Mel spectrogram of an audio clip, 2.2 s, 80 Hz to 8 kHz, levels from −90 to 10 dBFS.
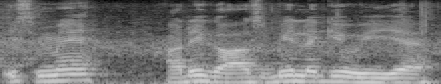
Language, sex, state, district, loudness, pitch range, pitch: Hindi, male, Uttar Pradesh, Shamli, -13 LUFS, 120-150 Hz, 135 Hz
